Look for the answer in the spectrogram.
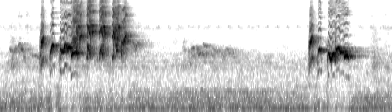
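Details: Sooty-headed bulbuls answering each other on a sunny morning. A long, chattering, bubbly run of rapid whistled notes is followed by a quieter pause, then a shorter slurred phrase of several notes.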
